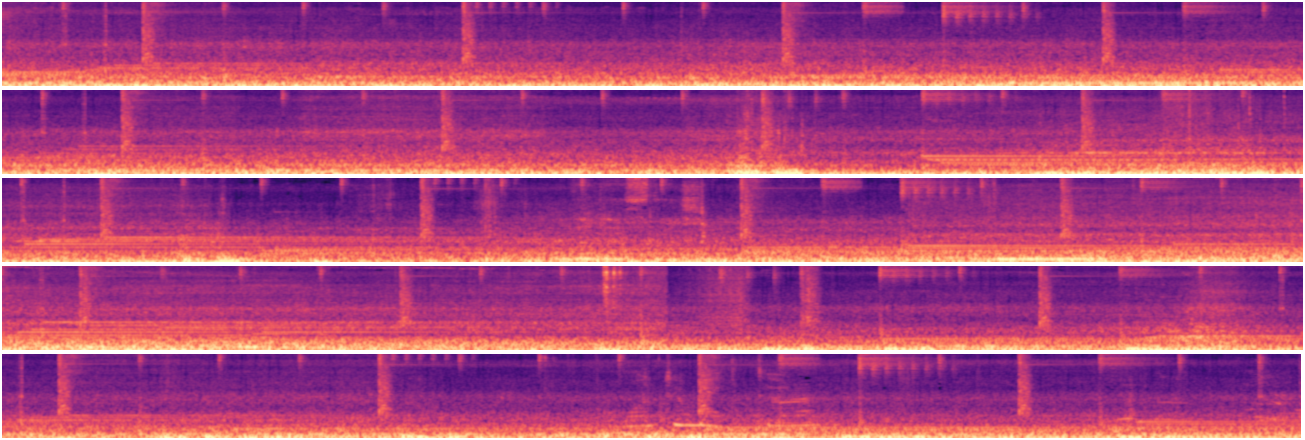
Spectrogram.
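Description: Low, steady road and engine rumble inside a moving car, with music playing over it in held melodic notes. Two louder thumps come about ten and fourteen seconds in.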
